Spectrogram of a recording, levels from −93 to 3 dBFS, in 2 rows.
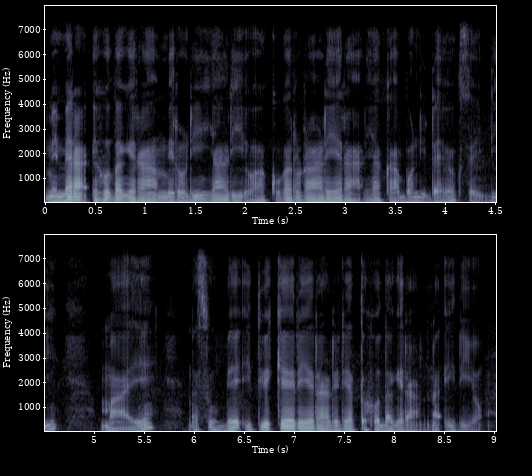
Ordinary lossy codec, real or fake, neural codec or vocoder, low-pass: none; real; none; 7.2 kHz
